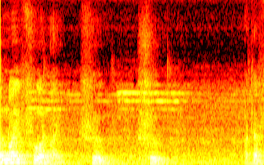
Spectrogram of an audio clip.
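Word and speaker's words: ふ: দুইটার মাঝে যেমন হু ও নয় ফুও নয় ফু ফু অর্থাৎ ফু দেওয়ার মত একটা উচ্চারণ ফু ফু যার কারণ এটা অনেকে হু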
